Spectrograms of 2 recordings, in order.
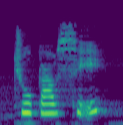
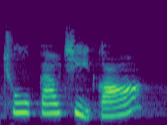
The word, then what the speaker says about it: Chu Cao Sĩ: Tên cũng phải đọc là Chu Cao Sĩ, có nghĩa là mạnh mẽ, chứ không phải là Chu Cao Chỉ Có.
